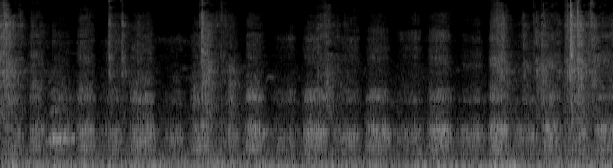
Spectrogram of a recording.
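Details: Big female Boerboel panting steadily, quick rhythmic breathy bursts about twice per second, each a broad hiss with a faint voiced tone underneath, fairly even throughout against a low background rumble.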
